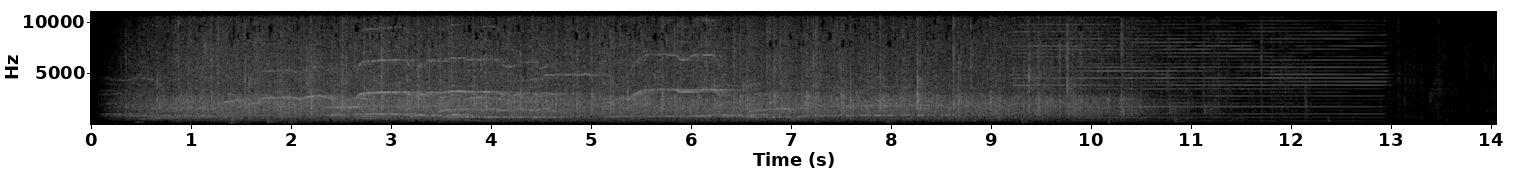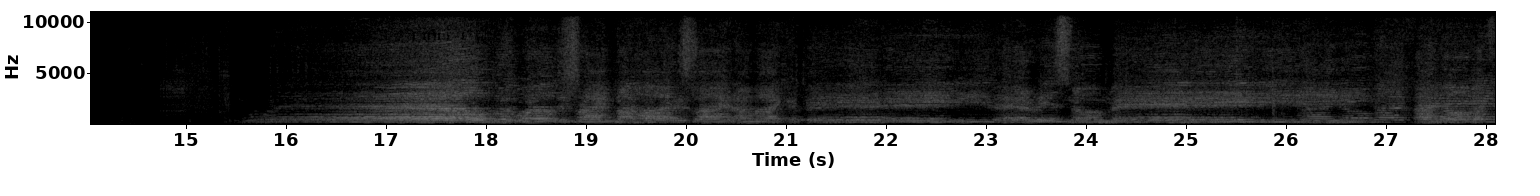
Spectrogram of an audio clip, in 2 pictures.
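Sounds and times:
audience applauding and cheering: 0.0 - 11.4
whistles: 0.3 - 12.2
reedy pitch-pipe note: 9.7 - 13.0.

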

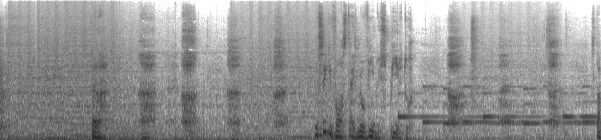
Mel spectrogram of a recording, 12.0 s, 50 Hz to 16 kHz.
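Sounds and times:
man breathing heavily: 1.7 - 6.3, 8.5 - 11.8.

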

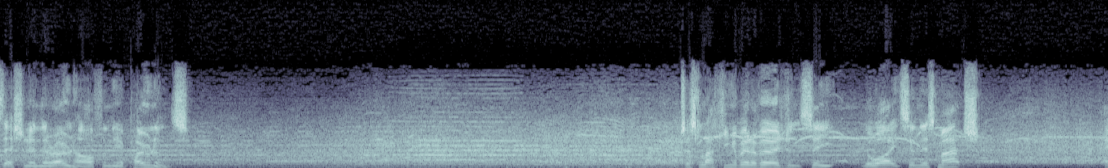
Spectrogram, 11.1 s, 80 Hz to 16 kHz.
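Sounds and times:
stadium crowd roar: 0.0 - 11.0.

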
